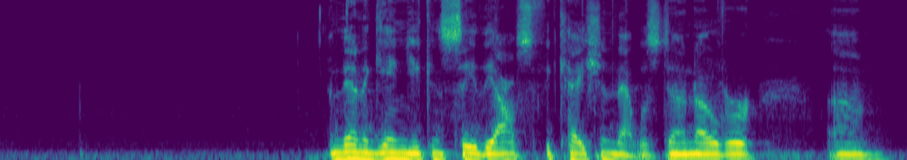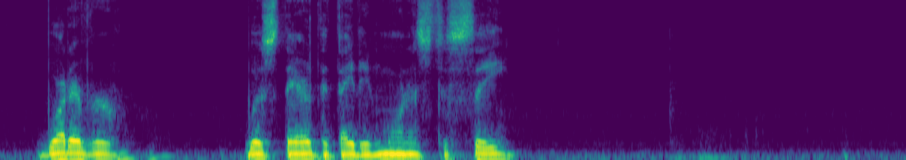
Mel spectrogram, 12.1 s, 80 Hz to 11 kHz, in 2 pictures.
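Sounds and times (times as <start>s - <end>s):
low room tone hum: 0.0s - 12.0s.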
